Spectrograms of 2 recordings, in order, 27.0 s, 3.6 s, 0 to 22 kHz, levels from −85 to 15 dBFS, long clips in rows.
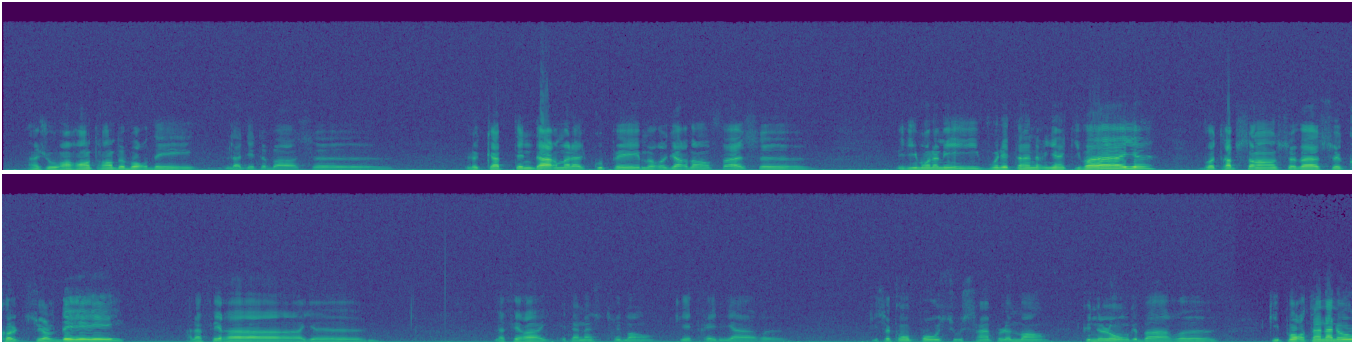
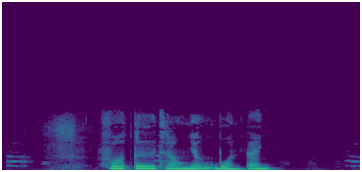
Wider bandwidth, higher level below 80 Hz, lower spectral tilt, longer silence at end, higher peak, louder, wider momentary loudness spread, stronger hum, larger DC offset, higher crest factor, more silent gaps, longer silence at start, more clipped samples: first, over 20 kHz vs 7.8 kHz; first, -38 dBFS vs -64 dBFS; about the same, -6 dB/octave vs -7 dB/octave; second, 0 s vs 0.9 s; first, 0 dBFS vs -10 dBFS; first, -18 LUFS vs -24 LUFS; first, 24 LU vs 6 LU; neither; first, 0.1% vs under 0.1%; about the same, 18 dB vs 14 dB; neither; second, 0 s vs 0.6 s; neither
